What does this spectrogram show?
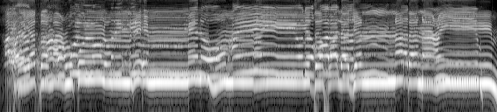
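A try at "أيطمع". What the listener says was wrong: मगर अयत्मउ में तो को आपने पुर भी रखना है, कलकला भी। अयत्मउ,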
